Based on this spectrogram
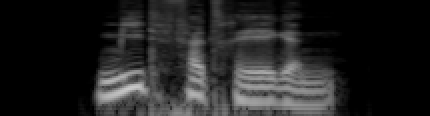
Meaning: dative plural of Mietvertrag
- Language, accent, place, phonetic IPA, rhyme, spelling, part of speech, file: German, Germany, Berlin, [ˈmiːtfɛɐ̯ˌtʁɛːɡn̩], -iːtfɛɐ̯tʁɛːɡn̩, Mietverträgen, noun, De-Mietverträgen.ogg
